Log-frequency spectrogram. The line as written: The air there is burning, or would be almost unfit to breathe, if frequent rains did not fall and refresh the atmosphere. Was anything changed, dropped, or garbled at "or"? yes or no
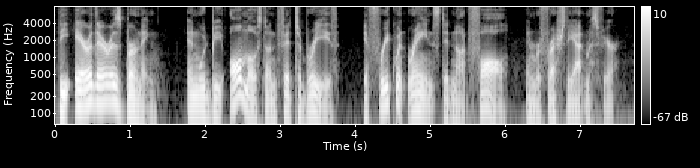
yes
